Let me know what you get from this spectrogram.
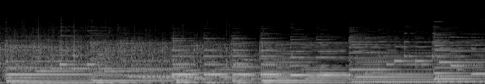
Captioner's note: audience applauding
